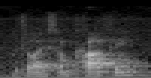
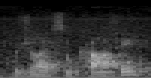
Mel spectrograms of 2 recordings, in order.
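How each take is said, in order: First: The voice does not rise on some coffee. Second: The voice rises on some coffee. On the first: It sounds like an impolite offer. The speaker calls it wrong. "It doesn't sound normal in uh, North American English" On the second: It sounds like a polite offer. The speaker calls it right. "it needs to rise on some coffee"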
